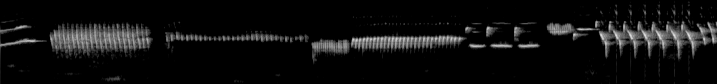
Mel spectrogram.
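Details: Canary master song used to train young songbirds: a buzzy roll, a steady high trill, a lower rattling trill, clipped whistles, then rapid falling notes.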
